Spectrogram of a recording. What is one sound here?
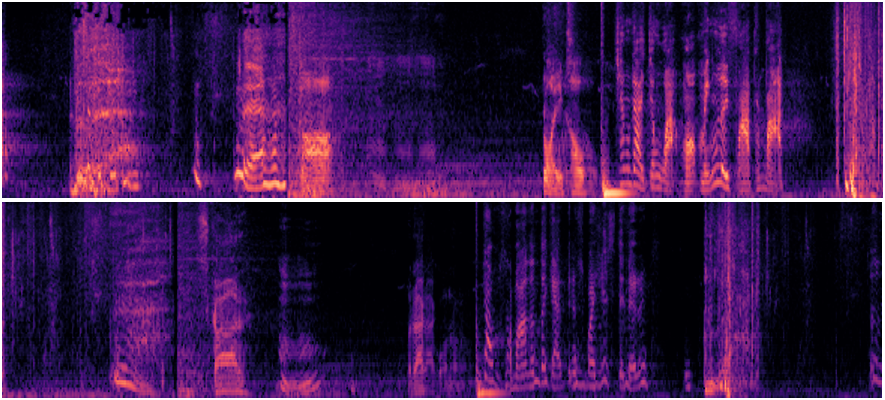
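A man squawks and cries out in a high, comic voice.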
